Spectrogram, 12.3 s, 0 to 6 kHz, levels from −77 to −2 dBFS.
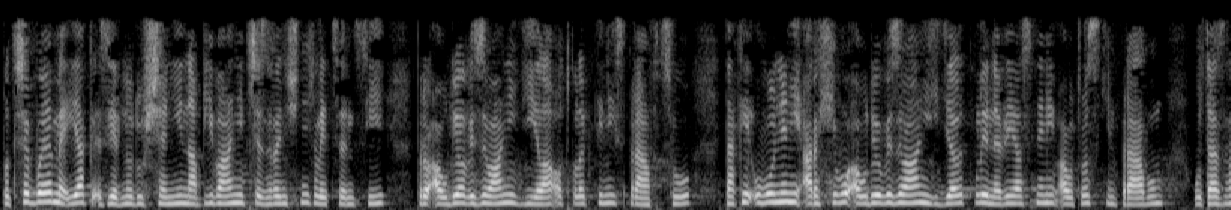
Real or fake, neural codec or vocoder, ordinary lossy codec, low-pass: fake; codec, 16 kHz, 4 kbps, X-Codec, HuBERT features, trained on balanced general audio; MP3, 32 kbps; 5.4 kHz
